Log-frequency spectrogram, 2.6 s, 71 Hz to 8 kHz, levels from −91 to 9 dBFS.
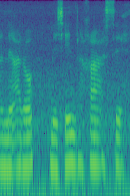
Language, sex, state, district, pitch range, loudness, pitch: Bengali, female, Assam, Hailakandi, 140-150 Hz, -18 LUFS, 145 Hz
